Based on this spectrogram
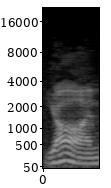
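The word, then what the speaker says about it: Jon: they originated in Scandinavia where John pronounced Yan is a common name fisherman uses them to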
